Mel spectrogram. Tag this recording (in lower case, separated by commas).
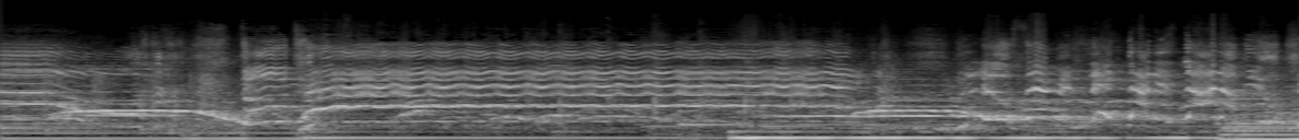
speech, singing, music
